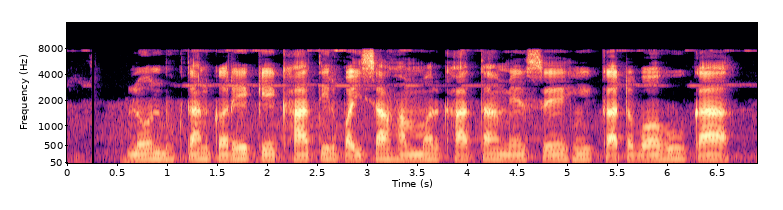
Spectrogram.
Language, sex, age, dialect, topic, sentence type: Magahi, male, 18-24, Western, banking, question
